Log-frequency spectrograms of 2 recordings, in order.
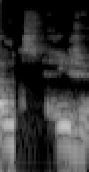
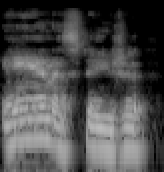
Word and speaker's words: Anastasia: into the film fun am i saying your name wrong is it anastasia i'm sorry all good oh anastasia not anastasia all right we're going to start over and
